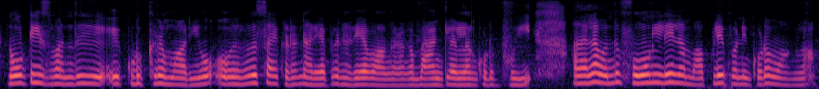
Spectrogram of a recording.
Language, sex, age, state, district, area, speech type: Tamil, female, 18-30, Tamil Nadu, Karur, rural, spontaneous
